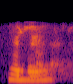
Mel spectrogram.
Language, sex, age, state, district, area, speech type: Odia, female, 45-60, Odisha, Sundergarh, rural, conversation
